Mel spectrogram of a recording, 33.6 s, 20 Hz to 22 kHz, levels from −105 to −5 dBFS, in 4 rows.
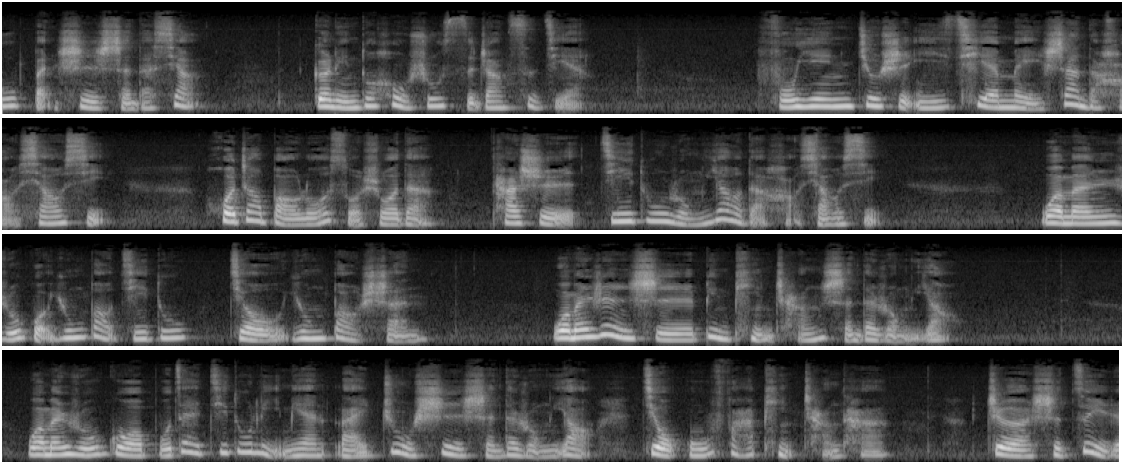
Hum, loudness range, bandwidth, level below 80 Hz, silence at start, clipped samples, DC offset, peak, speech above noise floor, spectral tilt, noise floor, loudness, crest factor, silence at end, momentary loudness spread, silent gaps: none; 5 LU; 14.5 kHz; under -90 dBFS; 0 s; under 0.1%; under 0.1%; -14 dBFS; 36 dB; -4.5 dB/octave; -71 dBFS; -35 LUFS; 22 dB; 0 s; 12 LU; none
